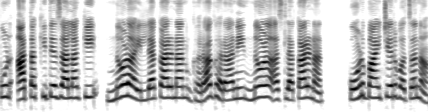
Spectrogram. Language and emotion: Goan Konkani, neutral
